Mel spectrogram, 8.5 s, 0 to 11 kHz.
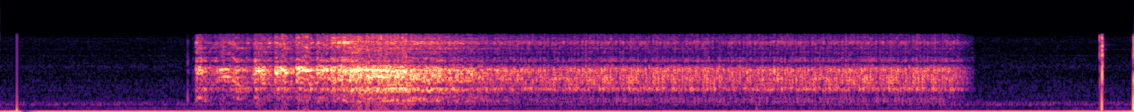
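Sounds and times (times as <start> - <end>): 
toy car sound steering wheel engine start sound: 1.4 - 7.3.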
